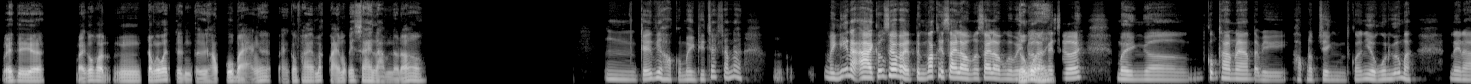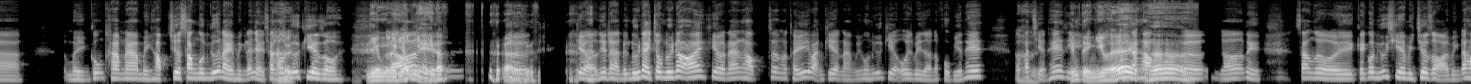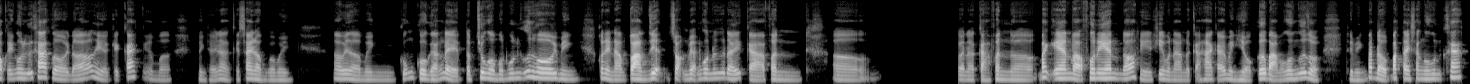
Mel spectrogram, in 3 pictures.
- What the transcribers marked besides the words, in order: tapping; laughing while speaking: "Ừ"; other background noise; laughing while speaking: "người giống vậy lắm. Ừ"; chuckle; "làm" said as "nàm"; "làm" said as "nàm"; in English: "backend"; in English: "frontend"; "làm" said as "nàm"
- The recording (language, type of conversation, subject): Vietnamese, podcast, Bạn thường tự học một kỹ năng mới như thế nào?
